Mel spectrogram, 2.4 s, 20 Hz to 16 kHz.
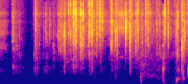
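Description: Crinkling of the packaging around a Slinky custom gauge guitar string set with reinforced plain strings, gauges 10 to 46: many quick, faint, papery crackles and small tearing rustles in an irregular rhythm, with no talk.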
